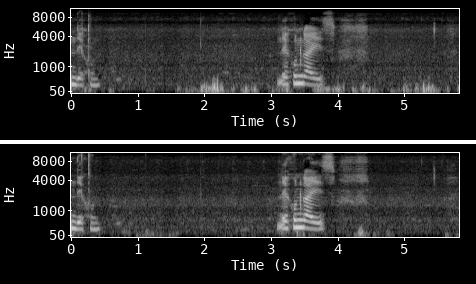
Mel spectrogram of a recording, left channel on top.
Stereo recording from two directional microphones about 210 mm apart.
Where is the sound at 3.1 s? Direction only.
15° right (ahead or behind).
